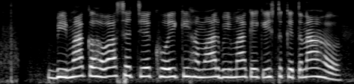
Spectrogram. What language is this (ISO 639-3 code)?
bho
